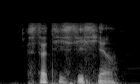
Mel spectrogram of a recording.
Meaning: statistician
- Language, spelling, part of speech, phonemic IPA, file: French, statisticien, noun, /sta.tis.ti.sjɛ̃/, Fr-statisticien.ogg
